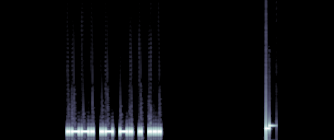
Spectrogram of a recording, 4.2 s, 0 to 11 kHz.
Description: Morse code, heard as a keyed tone, about 39 wpm, 700 Hz. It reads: PANES
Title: Code Groups - 5 Letters - 40wpm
